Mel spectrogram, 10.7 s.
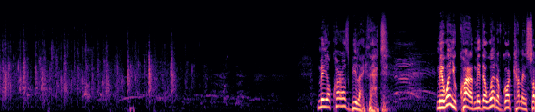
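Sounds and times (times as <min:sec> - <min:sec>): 
audience clapping: 0:00.0 - 0:04.7
laughter: 0:01.6 - 0:05.6
speech: 0:06.4 - 0:07.8, 0:08.8 - 0:10.6.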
